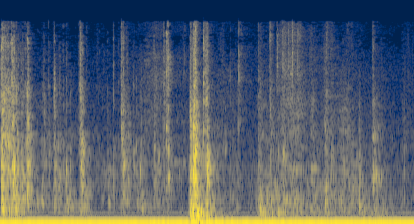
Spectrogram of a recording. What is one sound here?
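A car hood clunks and creaks open.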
